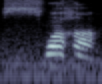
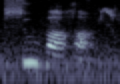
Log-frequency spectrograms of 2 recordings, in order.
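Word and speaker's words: स्वाहा: is actually not correct the pronunciation you will hear swaha a lot like on different recordings and different this and this no sua three separate distinct syllables so we've written that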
